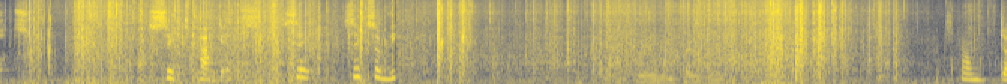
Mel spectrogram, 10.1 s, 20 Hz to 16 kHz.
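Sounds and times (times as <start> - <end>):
crisp packets crinkling: 0.0 - 10.0.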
